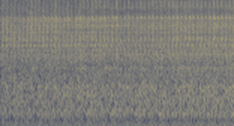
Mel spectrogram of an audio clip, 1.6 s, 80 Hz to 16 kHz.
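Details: 1998 school bus with a new Cummins-built replacement engine, just picked up after installation and test driving: steady, even low diesel rumble at idle with no knocks or misses; sounds healthy, normal idle.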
